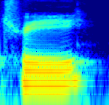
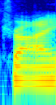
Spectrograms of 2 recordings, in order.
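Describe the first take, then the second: First: The word rhymes with see. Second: The word rhymes with sky. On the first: It echoes the middle syllable of retrieval. "pronouncing it tree after the middle syllable of retrieval" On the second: It keeps the word apart from the ordinary word tree. "other authors pronounce it as try"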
